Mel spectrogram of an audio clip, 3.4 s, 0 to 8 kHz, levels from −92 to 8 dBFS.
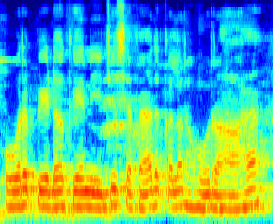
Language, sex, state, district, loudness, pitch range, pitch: Hindi, male, Uttar Pradesh, Saharanpur, -14 LUFS, 155-170 Hz, 160 Hz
